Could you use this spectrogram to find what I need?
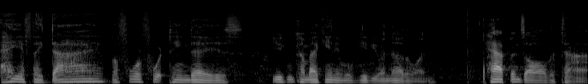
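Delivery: very quiet, hushed, confidential half-whisper. Retelling what the lady at checkout said: imitating a half-whisper. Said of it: "kinda whispers over to us".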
